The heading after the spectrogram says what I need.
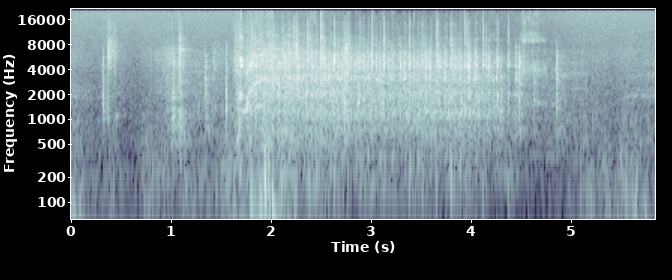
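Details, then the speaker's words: Abandoned MTD snowblower with recoil start, primed and run at full throttle on half then full choke; engine catches, sputters unevenly a few seconds and dies; it will not run without choke. "Sounds like it just dies. It just dies when it will not run without choke."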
